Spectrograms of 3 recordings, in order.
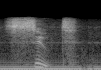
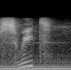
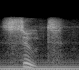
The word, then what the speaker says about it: suit: This word is pronounced suit. Instead of sweet, it's suit. Suit. Suit. Huh? Suit. So the I is going to be silent there.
